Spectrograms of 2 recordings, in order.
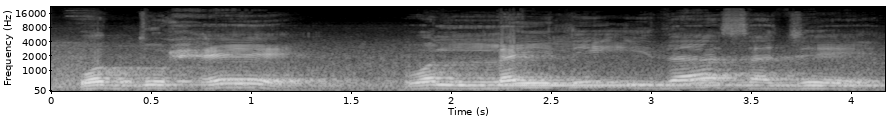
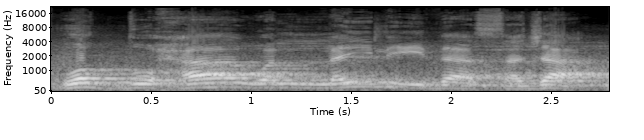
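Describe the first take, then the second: First: The rhyming words end in an 'e' sound. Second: The rhyming words end in an 'a' sound.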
